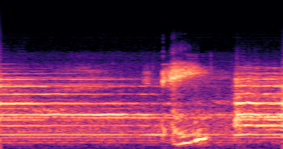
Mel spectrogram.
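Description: A bell tolls the hour, its strokes counted six, seven, eight, with a loud, sustained ringing tone that hangs in the air throughout, briefly overlapped midway by a rising, voice-like sweep before the clear ringing resumes.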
